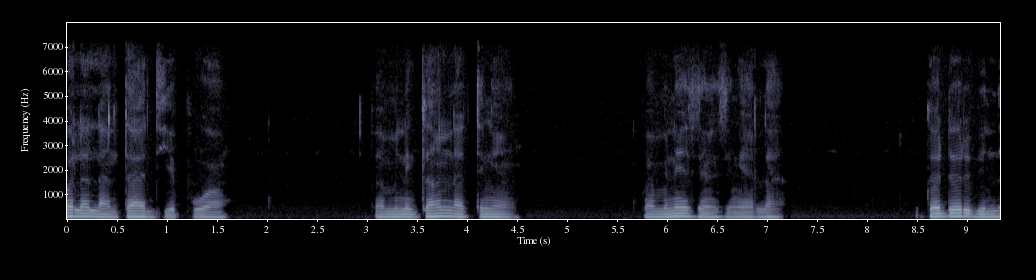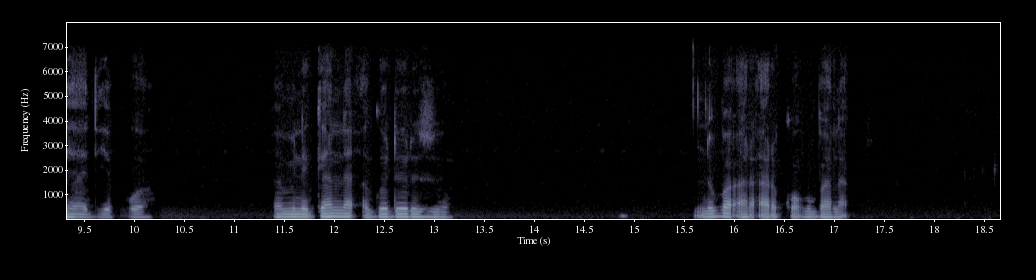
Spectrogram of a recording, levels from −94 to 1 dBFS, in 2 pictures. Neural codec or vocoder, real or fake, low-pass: none; real; 7.2 kHz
